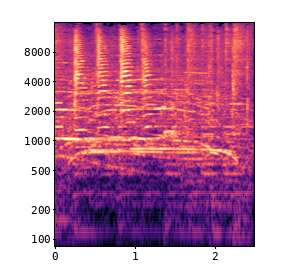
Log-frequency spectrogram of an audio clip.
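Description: Live jazz band with brass playing, two long high notes held over a thinned-out beat and sliding down near the end.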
